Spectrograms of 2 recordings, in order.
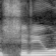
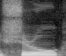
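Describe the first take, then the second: First: श्र्यू said as "shri-yoo"; wrong-reading demo, श्र्यू as "shri-yoo"; mispronounced with y-glide. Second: Said in the usual way. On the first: Shown as a demonstration. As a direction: add an "i-y" glide in श्र्यू before the oo. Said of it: "श्र्यू नहीं पढ़ देंगे". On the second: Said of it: "इसको भी आप श्रू पढ़ेंगे".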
